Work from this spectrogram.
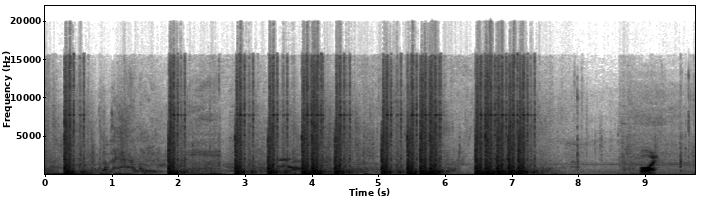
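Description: Gunfire from the video game 7 Days to Die, a series of sharp automatic bursts and single shots spread across the stretch, loud and close, with a player talking between them.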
